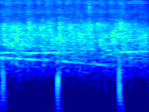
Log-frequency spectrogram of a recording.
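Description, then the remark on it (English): A church audience claps together in a steady, dense patter, with soft low thumps landing roughly every half second like a beat beneath the clapping. No voices are heard. “Come on, church, why don't everybody clap if you believe the word of God tonight?”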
